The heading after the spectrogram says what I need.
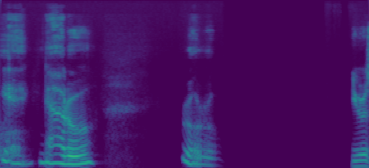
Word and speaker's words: Ngaruroro: Well, the first two letters, NG, are the same pronunciation as the word tongue. Ngaruroro. Yeah, Ngaruroro.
